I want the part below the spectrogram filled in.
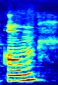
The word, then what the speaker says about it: Om: It is Hindu in origin and is pronounced, the A is sounded like the A in car. Hindus believe that Om is the sound vibration that underlies the creation of the universe.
